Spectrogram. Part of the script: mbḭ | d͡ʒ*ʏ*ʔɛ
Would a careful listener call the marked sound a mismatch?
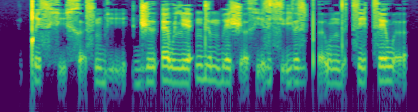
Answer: yes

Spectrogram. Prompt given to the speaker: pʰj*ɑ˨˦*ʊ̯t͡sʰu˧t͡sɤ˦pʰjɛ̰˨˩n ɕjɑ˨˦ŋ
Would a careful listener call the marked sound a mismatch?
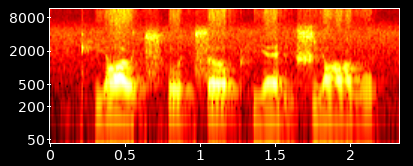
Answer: no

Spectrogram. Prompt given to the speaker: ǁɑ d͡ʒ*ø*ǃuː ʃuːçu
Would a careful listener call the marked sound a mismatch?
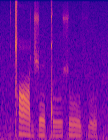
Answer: no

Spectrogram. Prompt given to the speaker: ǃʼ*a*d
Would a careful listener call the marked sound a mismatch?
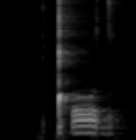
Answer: yes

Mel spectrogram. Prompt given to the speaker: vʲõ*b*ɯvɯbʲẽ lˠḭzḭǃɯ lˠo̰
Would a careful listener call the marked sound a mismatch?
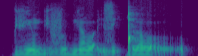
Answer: yes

